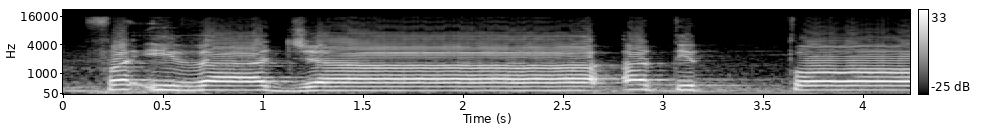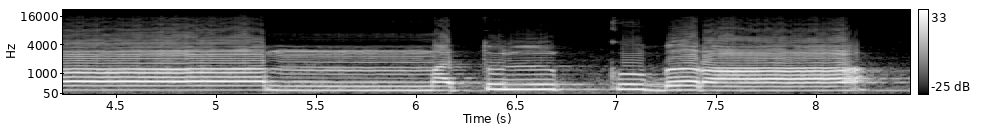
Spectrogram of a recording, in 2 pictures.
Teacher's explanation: حروف مدہ کے بعد میم پر سکون اصلی ہے، یہاں پر مد لازم کریں گے ہم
